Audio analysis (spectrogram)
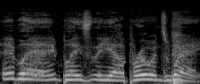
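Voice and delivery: very slow speech with every word dragged out. Imitate how a man will talk about the Bruins way, in a John Henry-like impression. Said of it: "kind of close to each other, imitation-wise".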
